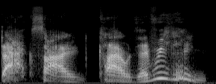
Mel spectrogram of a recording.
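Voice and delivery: creaky, rough put-on voice. Giving a Yoda impression when asked for it: Yoda impression. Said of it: "give us your".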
